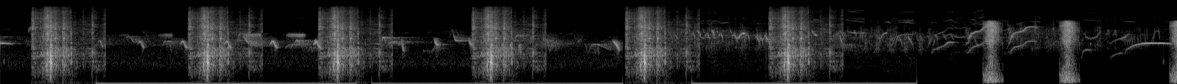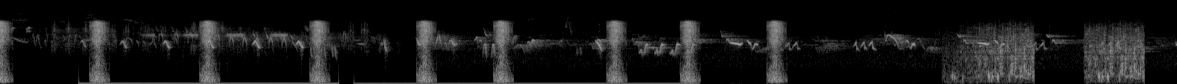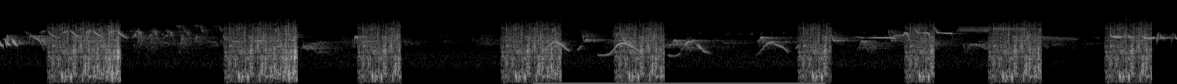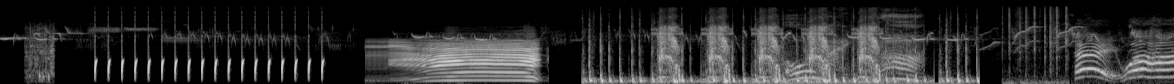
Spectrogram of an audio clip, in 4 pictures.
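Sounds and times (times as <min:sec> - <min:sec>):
seeds popping into sand: 0:00.3 - 0:01.1, 0:01.8 - 0:04.0, 0:04.6 - 0:05.6, 0:06.2 - 0:09.2, 0:12.6 - 0:15.2, 0:36.3 - 0:38.6
birds chirping: 0:00.9 - 0:19.7, 0:28.6 - 0:33.6, 0:34.6 - 0:46.7
water splashing from cup: 0:36.3 - 0:38.6.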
